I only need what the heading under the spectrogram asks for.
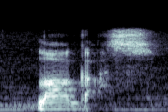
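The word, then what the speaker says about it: λόγος: First syllable, we have lambda omicron. So l, lambda, omicron, la. Second syllable, we have gamma, gamma, omicron, omicron, sigma, gos, logos. Put it together with everything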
